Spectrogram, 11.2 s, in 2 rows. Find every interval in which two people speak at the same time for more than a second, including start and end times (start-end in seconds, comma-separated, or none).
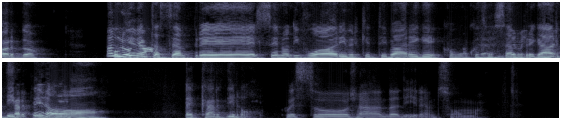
4.6-6.3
